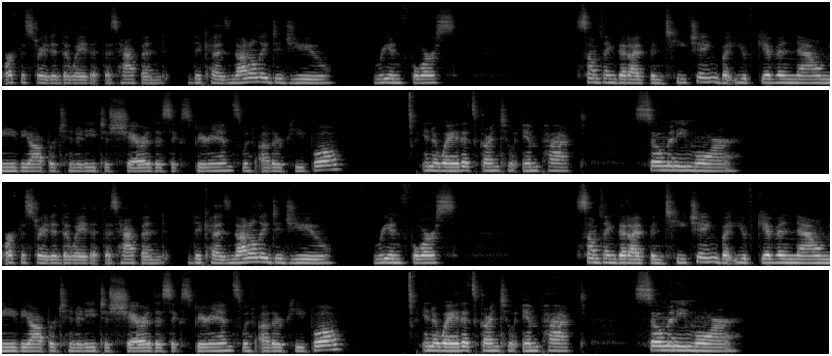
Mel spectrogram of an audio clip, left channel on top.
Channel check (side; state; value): left; quieter; 3.9 dB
